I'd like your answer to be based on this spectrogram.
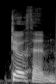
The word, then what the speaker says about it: Dothan: Dothan? – Dothan. – How do you spell it? – D-O-T-H-A-N.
